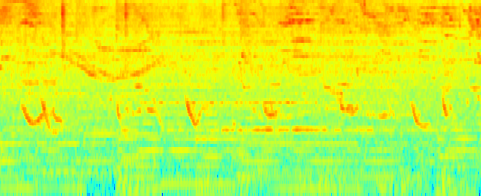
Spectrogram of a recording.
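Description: Beluga whales whistling underwater: a series of short swooping whistles, roughly one a second, with a longer falling-then-rising whistle about a second in, over a steady low drone.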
